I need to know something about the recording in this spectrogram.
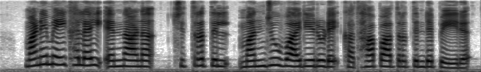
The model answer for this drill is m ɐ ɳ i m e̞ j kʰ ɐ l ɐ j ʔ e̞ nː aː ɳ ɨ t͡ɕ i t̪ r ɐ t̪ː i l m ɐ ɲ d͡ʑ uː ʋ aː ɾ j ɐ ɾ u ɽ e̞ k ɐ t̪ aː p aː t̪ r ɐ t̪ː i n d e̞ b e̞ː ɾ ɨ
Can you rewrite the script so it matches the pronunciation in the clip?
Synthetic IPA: m ɐ ɳ i m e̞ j kʰ ɐ l ɐ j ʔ e̞ nː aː ɳ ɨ t͡ɕ i t̪ r ɐ t̪ː i l m ɐ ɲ d͡ʑ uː ʋ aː ɾ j ɐ ɾ u ɽ e̞ k ɐ t̪ʰ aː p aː t̪ r ɐ t̪ː i n d e̞ p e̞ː ɾ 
